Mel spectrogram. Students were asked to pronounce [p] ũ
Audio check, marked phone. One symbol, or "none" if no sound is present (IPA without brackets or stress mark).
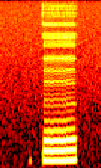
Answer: p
